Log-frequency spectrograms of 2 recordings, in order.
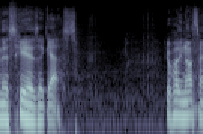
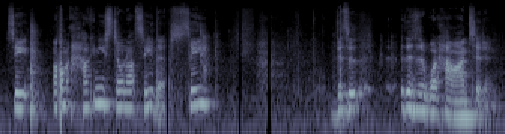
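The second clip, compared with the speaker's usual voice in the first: softer and higher, almost under the breath; soft, high hushed aside; 6 semitones higher, 11 dB quieter than usual. Real, not acted. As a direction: pipe up quietly while showing off. Showing how she sits, hushed.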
